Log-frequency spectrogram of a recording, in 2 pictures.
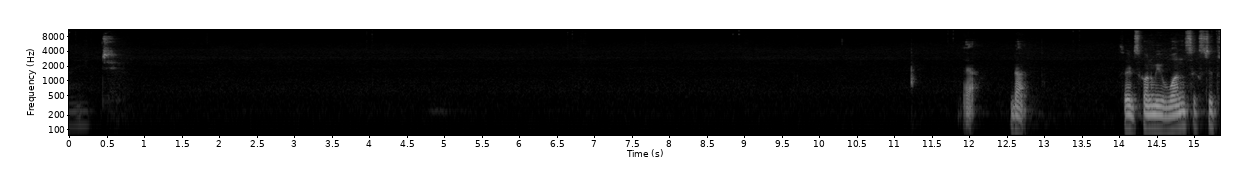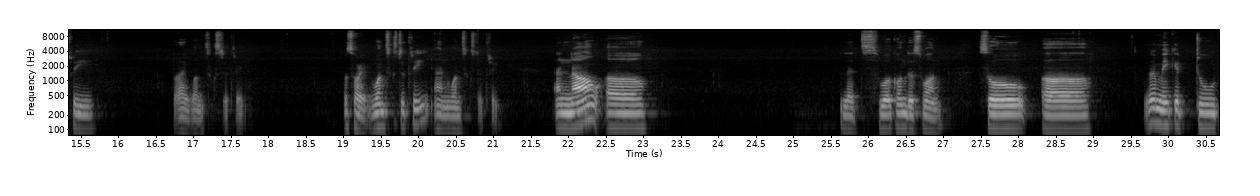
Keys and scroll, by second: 0.7 shift+Up, 7.3 shift+Up, 17.6 super+s, 29.6 Up, 29.7-30.6 typing.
